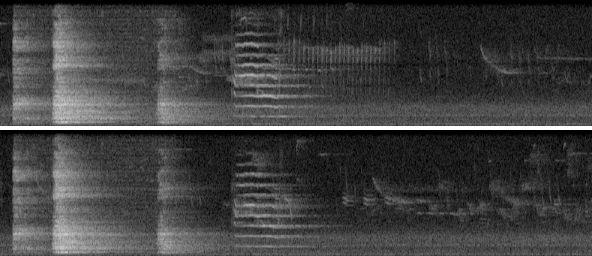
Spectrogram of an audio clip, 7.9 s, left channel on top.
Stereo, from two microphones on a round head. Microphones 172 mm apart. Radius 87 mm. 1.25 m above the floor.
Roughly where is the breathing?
Centre.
